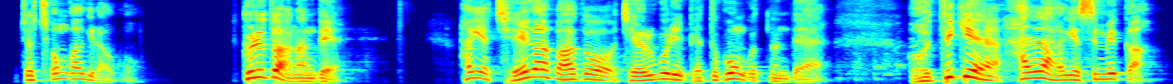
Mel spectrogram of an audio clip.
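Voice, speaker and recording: The speech moves at a fairly slow pace with long, frequent pauses and very wide pitch swings, on a very clean recording with a silent background. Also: man, high pitch for a man. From South Korea, Gyeongsangbuk-do (Yeongcheon). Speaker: church elder. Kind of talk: sermon. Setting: church. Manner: humorous storytelling.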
